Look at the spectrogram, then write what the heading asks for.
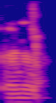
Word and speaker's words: Koerner: that's where i post everything so just kerner music on instagram and facebook and then also my my personal page i post a lot on that it's just kerner on facebook as well so um yeah we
